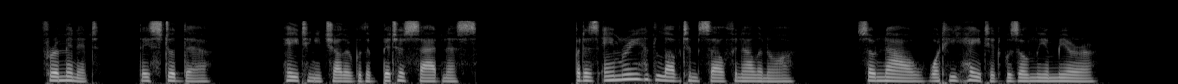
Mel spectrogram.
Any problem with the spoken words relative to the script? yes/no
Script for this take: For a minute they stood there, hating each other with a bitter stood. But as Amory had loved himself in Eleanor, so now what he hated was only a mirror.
yes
